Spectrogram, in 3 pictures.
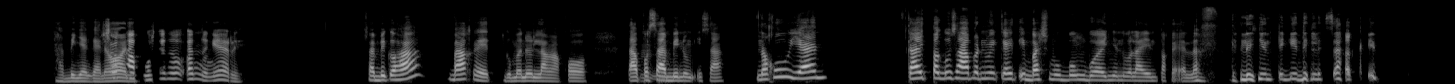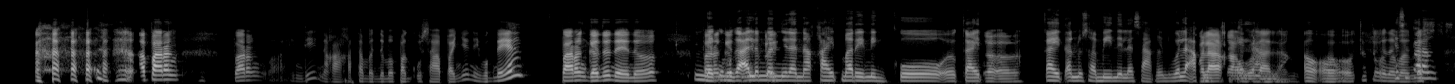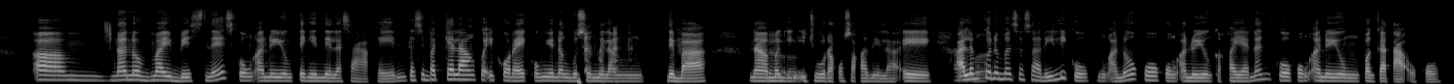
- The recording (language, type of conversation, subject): Filipino, podcast, Paano mo pinoprotektahan ang sarili mo sa hindi malusog na samahan?
- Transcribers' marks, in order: chuckle; laughing while speaking: "Ganun yung tingin nila sa 'kin"; laugh; giggle; in English: "none of my business"; tapping; tsk; laugh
